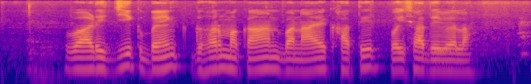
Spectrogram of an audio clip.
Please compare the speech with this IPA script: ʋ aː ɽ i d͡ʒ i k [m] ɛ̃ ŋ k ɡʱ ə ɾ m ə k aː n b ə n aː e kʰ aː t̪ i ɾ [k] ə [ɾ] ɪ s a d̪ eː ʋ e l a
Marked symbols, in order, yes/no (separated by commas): no, no, no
